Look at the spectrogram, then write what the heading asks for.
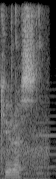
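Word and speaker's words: Culross: So it's like K Ross, but it's pronounced Curus.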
